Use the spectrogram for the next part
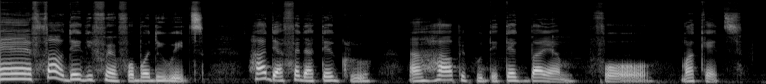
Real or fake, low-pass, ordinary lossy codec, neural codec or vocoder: real; none; none; none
